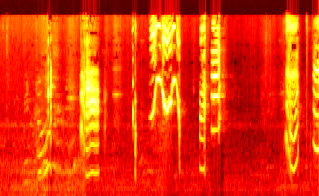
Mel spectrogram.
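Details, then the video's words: Indian ringneck green parrot talking: mixed voiced phrases, a high wavering twisted syllable, short clicks and a final downward-curving harmonic call, with soft background noise throughout. "Indian ringneck green parrot amazing talking clear sounds"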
